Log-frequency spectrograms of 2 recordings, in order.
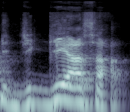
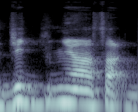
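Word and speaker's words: जिज्ञासा: Okay, so it is not jigyasa or jignyasa. It is jijnyasa. Ja. Jigyasa. Okay, jijnyasa is the same like vijnanam, jnanam, prajnanam, all those.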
